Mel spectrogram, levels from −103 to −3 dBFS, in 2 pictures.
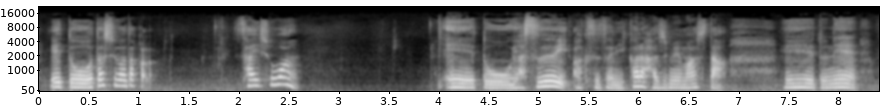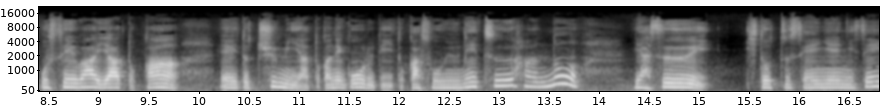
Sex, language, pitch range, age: female, Japanese, 175-280 Hz, 20-39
